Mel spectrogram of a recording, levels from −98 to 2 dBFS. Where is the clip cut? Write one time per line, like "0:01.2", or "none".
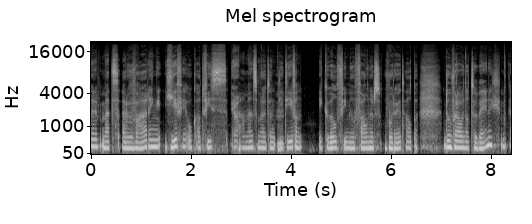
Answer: none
